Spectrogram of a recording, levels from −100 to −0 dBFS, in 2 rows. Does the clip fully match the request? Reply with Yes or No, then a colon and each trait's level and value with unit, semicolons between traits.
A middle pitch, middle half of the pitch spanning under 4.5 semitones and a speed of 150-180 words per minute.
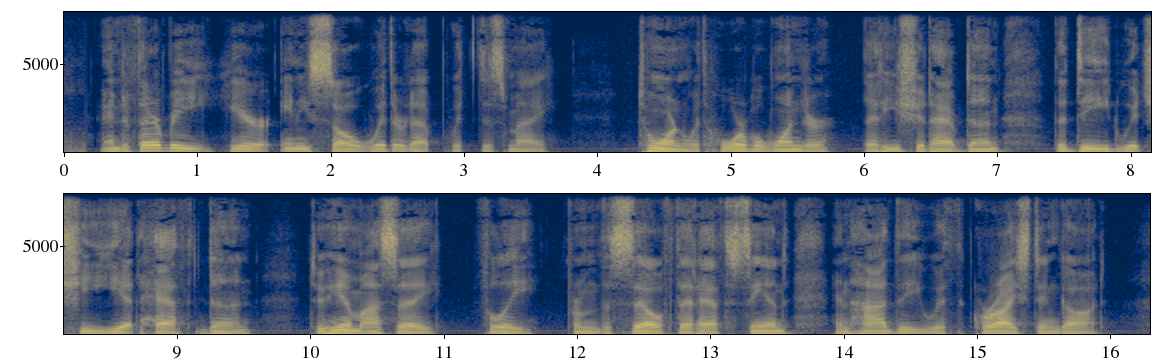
No: low, 115 Hz; average, 2.8 semitones; average, 165 wpm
